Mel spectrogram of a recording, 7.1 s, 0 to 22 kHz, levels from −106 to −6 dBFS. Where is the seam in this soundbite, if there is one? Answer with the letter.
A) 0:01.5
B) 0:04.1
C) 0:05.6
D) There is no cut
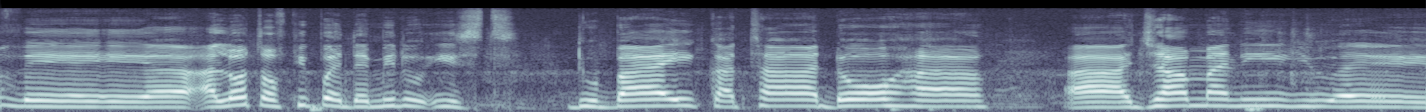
D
